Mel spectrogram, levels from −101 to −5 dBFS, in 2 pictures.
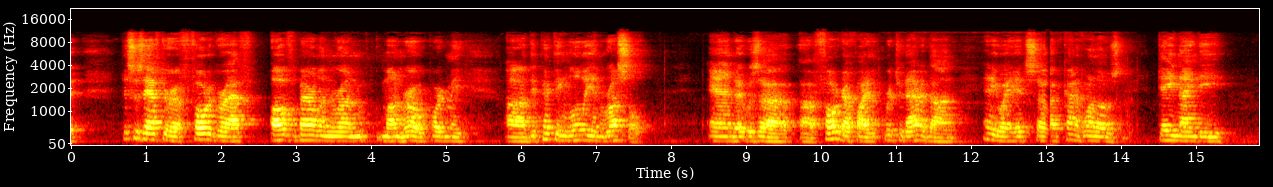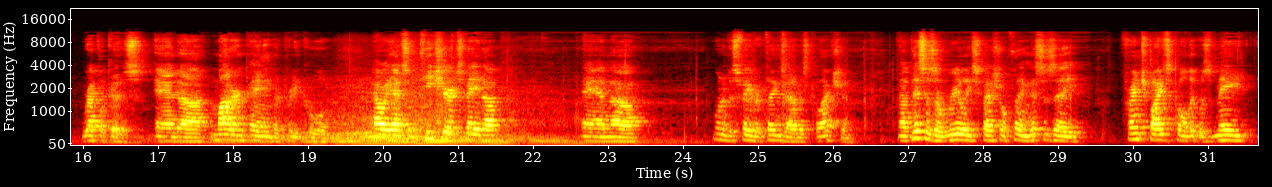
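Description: A burst of packet loss at 12.99 to 13.07 s: about 60 ms of consecutive packets never arrived, so the receiver extended and faded the preceding sound before resuming past the gap. Short concealed packet loss at 29.61 to 29.65 s: roughly 20 ms went missing, patched by continuing the last sound and blending back, leaving a brief smear.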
